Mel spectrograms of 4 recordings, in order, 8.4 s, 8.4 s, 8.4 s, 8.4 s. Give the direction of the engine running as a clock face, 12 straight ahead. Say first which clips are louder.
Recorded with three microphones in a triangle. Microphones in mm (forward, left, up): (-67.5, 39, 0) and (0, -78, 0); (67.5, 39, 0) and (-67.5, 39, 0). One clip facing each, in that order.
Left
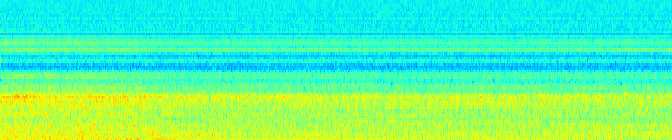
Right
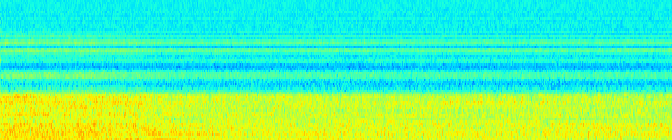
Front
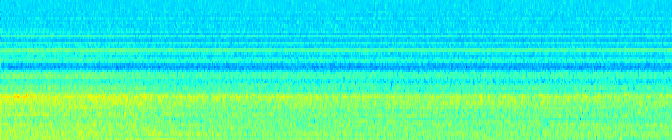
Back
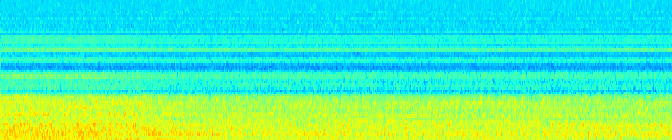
Right 3 dB, back 9 dB; 4 o'clock.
